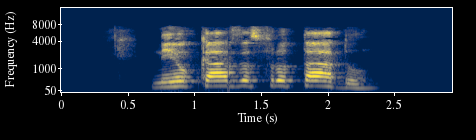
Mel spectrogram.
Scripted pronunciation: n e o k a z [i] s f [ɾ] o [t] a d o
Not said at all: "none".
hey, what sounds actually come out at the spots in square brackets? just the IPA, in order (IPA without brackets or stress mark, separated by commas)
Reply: a, ɾ, t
